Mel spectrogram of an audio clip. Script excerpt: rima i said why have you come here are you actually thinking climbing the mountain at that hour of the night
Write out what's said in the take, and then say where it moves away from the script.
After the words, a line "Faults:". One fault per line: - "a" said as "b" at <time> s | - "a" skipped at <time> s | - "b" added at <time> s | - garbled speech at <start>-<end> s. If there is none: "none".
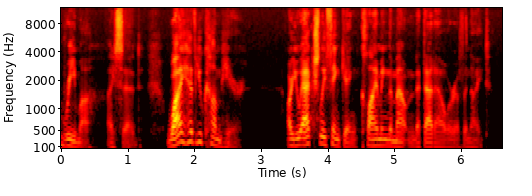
rima i said why have you come here are you actually thinking climbing the mountain at that hour of the night
Faults:
none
